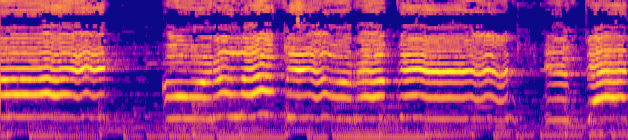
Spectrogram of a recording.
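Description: A boy singing wordless high notes: one long held note, a brief break about a second in, then a run of wavering, sliding notes with vibrato, and a loud note near the end.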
